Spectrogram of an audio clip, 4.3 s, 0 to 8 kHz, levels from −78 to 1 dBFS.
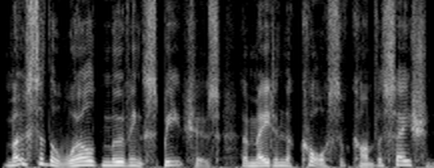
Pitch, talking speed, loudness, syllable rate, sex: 140 Hz, 180 wpm, -17 LUFS, 4.9 syllables/s, male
